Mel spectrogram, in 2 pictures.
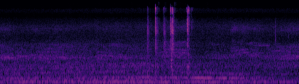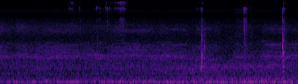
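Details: A steady low mechanical rumble with a few sharp clicks and knocks, and no animal voice.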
